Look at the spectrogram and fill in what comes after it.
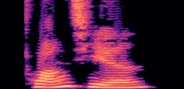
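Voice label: "床前", Chinese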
